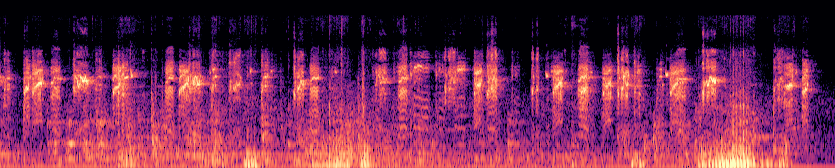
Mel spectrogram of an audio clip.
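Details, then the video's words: Song of Bengalese finches, a continuous stream of rapid high chirps and scratchy trills, with some low rustling and thuds in the background. "Bengal ispinozu ötüşü Bengalese Finches society singing"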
